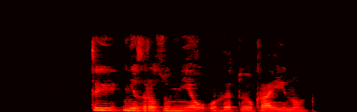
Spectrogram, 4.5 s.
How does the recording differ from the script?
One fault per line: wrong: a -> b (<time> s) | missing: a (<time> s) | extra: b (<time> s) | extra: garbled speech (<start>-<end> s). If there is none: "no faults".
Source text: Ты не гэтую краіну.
extra: зразумеў (1.8 s)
